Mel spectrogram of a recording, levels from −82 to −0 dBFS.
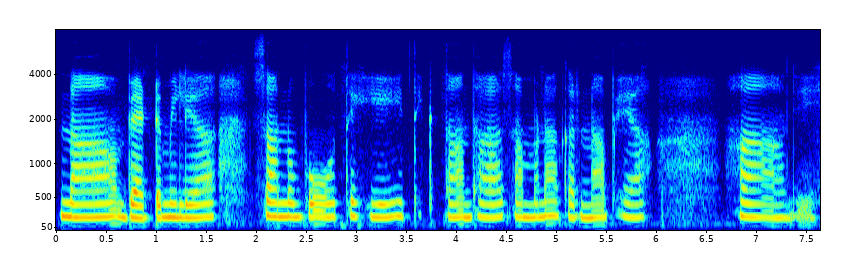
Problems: background sounds at intervals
